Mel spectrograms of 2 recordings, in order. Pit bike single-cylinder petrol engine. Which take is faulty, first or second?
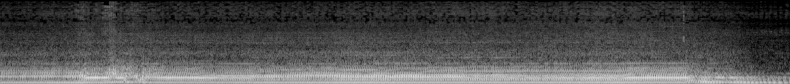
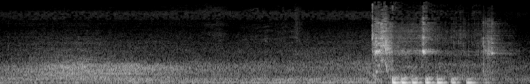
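first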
